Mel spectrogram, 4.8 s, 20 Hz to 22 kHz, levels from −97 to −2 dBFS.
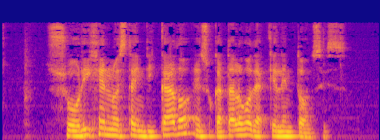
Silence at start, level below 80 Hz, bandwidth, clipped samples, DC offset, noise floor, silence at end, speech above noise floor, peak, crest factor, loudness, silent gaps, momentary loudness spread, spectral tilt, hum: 0.3 s; -50 dBFS; 11.5 kHz; under 0.1%; under 0.1%; -44 dBFS; 0.45 s; 31 dB; -2 dBFS; 12 dB; -13 LUFS; none; 11 LU; -5 dB/octave; none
